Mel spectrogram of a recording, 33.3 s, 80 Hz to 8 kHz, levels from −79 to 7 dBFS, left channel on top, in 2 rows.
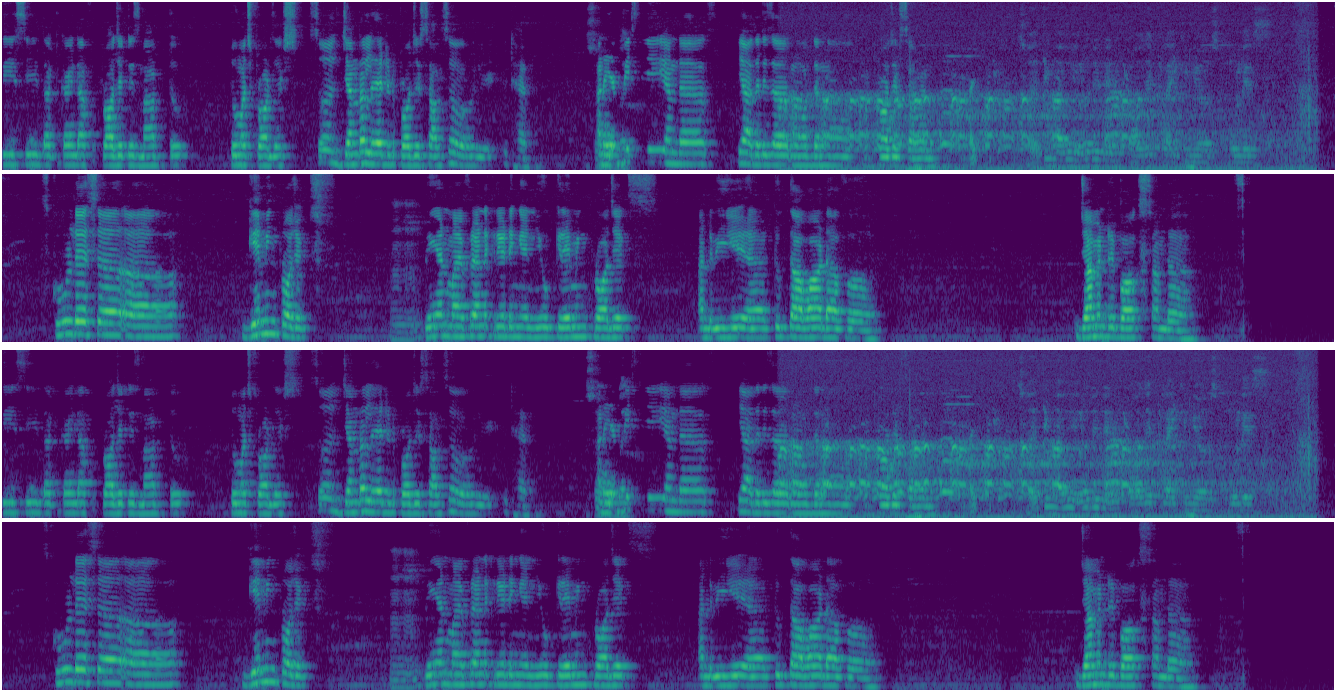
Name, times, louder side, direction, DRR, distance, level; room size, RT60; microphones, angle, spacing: voice 1, 0.0-2.3 2.9-3.7 3.9-6.6 7.4-8.9 9.2-11.7 12.1-12.2 17.3-18.9 19.7-20.7 21.9-24.6 25.4-27.6 30.1-31.6, left 4 dB, 45° left, 0.9 m, -25 dB
voice 2, 7.3-7.8 11.7-15.9 19.2-19.8 20.8-22.1 24.7-25.4 27.8-29.0 29.5-30.2 31.8-32.2, right 2 dB, 70° right, 8.0 m, -42 dB
Fowl / Bird vocalization bird call bird song, 9.7-16.4, right 2 dB, 15° right, 0.8 m, -32 dB
12.5 x 10.5 x 4.2 m
head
